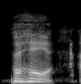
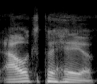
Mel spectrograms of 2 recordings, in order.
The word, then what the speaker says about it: Pereira: I would argue that Pereira's, how do you pronounce his name? – Paheya. – I would argue that Alex Paheya, 50 minutes in the show, I finally got his name right.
